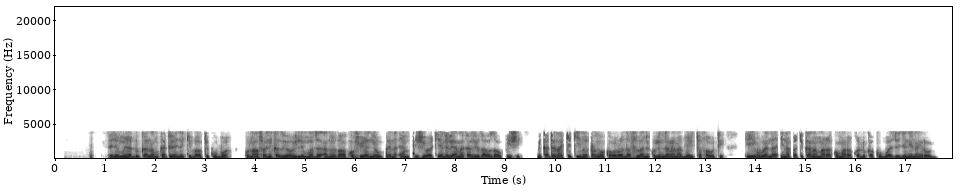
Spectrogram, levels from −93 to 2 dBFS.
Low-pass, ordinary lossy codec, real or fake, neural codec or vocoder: 7.2 kHz; AAC, 16 kbps; fake; autoencoder, 48 kHz, 32 numbers a frame, DAC-VAE, trained on Japanese speech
